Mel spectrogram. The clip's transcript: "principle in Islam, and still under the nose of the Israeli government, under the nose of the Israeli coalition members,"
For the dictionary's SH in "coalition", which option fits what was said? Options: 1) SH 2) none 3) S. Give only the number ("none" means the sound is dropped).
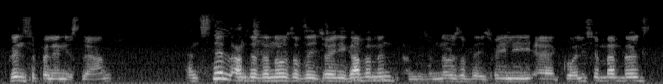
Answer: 1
